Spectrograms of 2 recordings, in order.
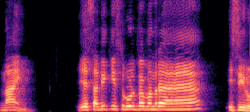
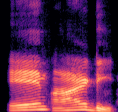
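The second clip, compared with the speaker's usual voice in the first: slow, drawn-out letters एम, आई, डी; letter-by-letter teaching pace for एम आई डी; spelled out slowly; 2 semitones lower, much slower than usual. Shown as a demonstration. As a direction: stretch each letter of एम आई डी apart.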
